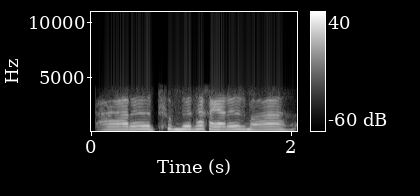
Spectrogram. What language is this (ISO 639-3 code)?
brx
